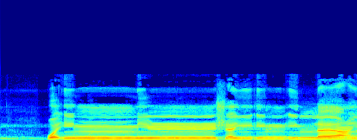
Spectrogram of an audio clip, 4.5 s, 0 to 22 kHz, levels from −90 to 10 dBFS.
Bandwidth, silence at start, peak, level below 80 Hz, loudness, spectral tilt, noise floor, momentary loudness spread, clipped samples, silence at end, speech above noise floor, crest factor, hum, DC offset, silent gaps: 10 kHz; 0 s; -4 dBFS; -76 dBFS; -21 LUFS; -5 dB/octave; -45 dBFS; 7 LU; under 0.1%; 0 s; 25 dB; 16 dB; none; under 0.1%; none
